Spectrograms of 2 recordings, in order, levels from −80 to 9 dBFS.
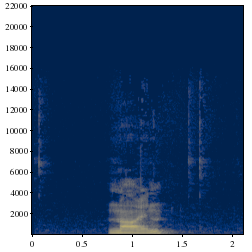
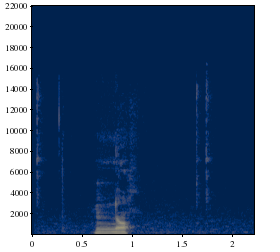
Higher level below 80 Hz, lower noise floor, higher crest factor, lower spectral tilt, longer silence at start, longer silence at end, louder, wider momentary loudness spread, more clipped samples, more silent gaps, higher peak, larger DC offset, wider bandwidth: first, -58 dBFS vs -72 dBFS; about the same, -63 dBFS vs -61 dBFS; about the same, 22 dB vs 24 dB; about the same, -7 dB/octave vs -6.5 dB/octave; first, 0.8 s vs 0.05 s; first, 0.75 s vs 0.45 s; first, -21 LUFS vs -32 LUFS; about the same, 24 LU vs 24 LU; neither; neither; first, -2 dBFS vs -12 dBFS; neither; about the same, 15 kHz vs 16.5 kHz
